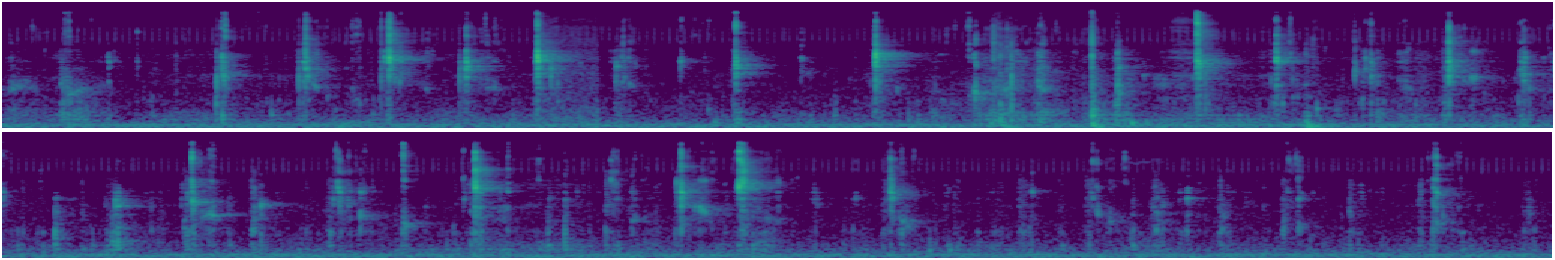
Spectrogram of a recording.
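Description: A person chewing gummy fruit snacks: soft, irregular wet clicks and smacks, about one or two a second, thinning out near the end.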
